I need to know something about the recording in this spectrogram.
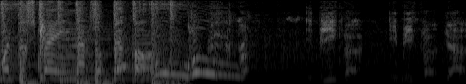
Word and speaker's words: Ibiza: I just went to Spain, that's a bitha. Ibiza. Yeah, it's pronounced Ibiza, actually.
